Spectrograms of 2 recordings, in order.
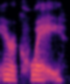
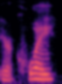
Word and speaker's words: Iroquois: I was saying Iroquois. It's Iroquois. Iroquois.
